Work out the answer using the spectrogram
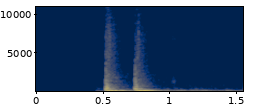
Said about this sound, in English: Before Mike could respond, another knock.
